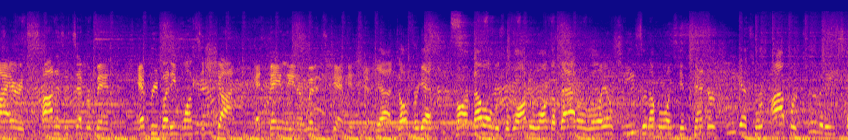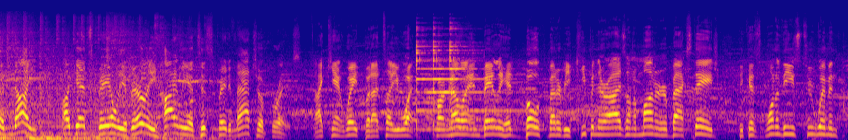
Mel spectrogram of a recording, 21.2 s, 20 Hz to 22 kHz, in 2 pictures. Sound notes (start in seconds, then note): 15.8 bell ringing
